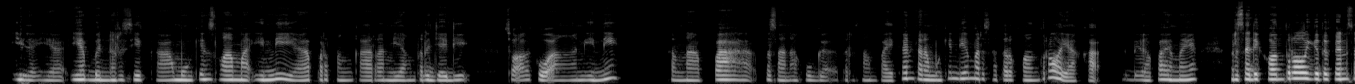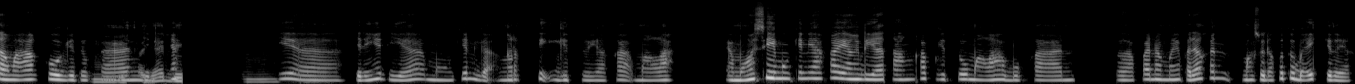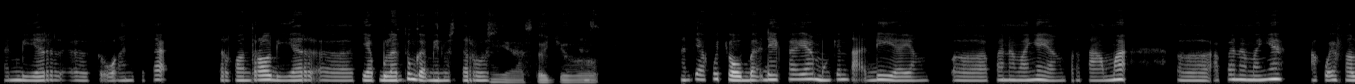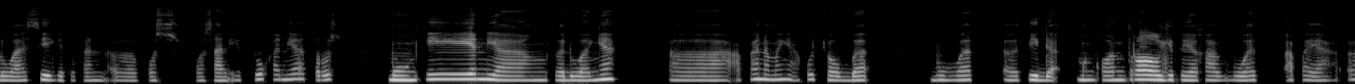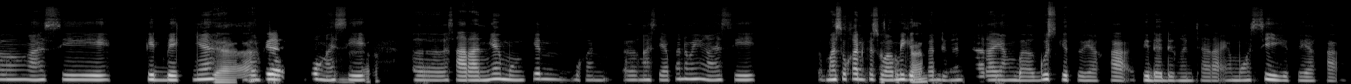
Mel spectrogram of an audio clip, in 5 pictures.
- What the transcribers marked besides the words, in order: in English: "feedback-nya"; other background noise
- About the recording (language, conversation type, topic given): Indonesian, advice, Mengapa saya sering bertengkar dengan pasangan tentang keuangan keluarga, dan bagaimana cara mengatasinya?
